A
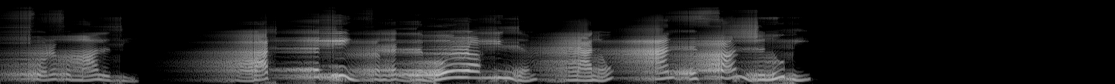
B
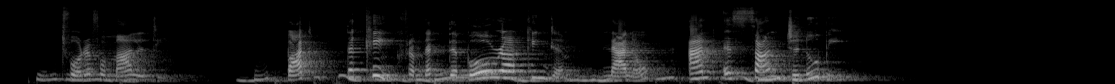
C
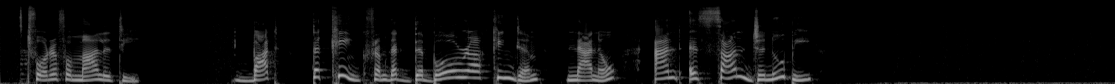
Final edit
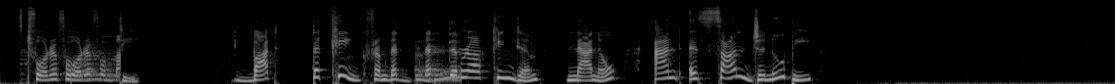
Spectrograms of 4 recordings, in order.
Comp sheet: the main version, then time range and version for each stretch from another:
C
0:00.71–0:01.20: punch in from B
0:04.15–0:04.61: punch in from B
not used: A

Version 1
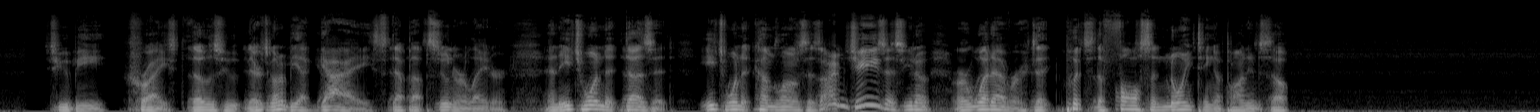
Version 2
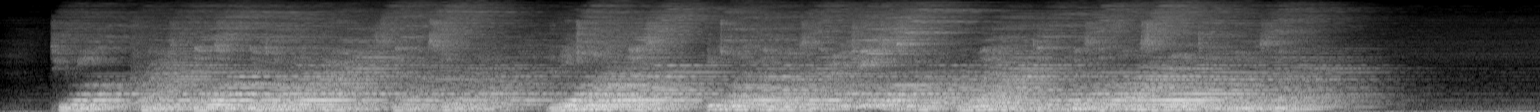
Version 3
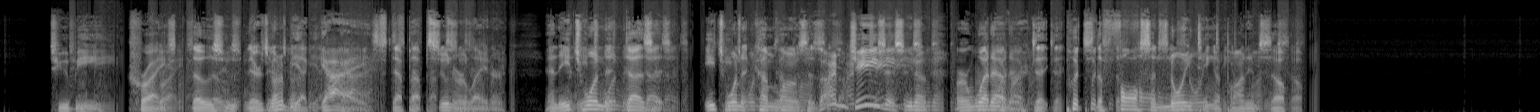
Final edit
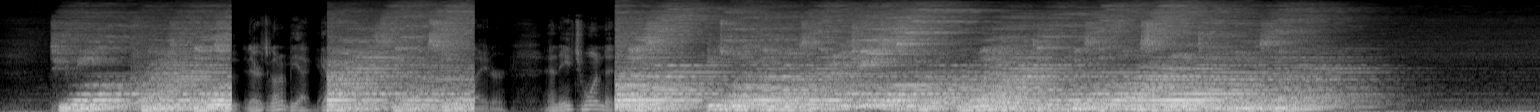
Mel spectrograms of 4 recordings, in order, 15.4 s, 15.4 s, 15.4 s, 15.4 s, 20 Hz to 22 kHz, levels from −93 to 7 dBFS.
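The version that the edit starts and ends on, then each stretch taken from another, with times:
2
0:02.32–0:03.28: punch in from 1
0:04.75–0:06.16: punch in from 1
not used: 3

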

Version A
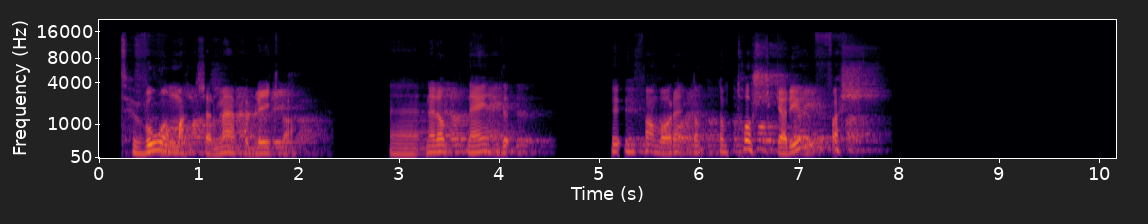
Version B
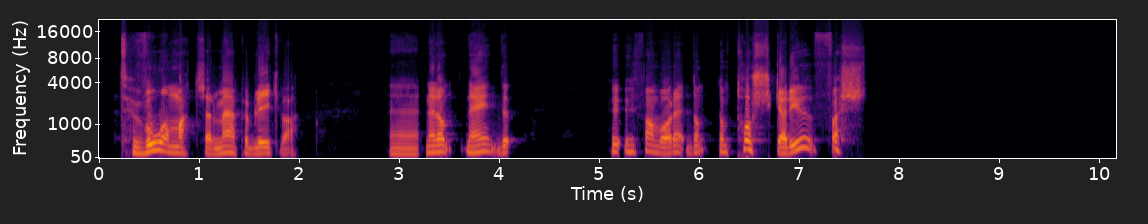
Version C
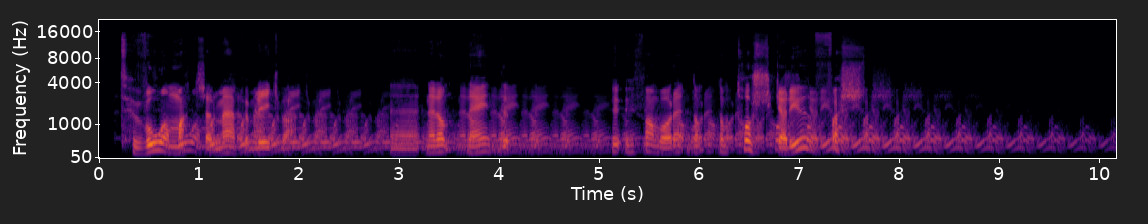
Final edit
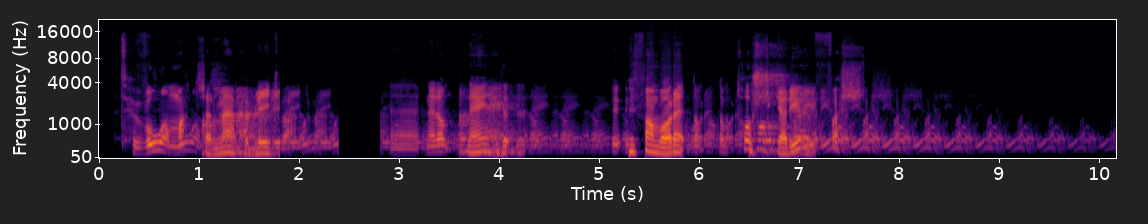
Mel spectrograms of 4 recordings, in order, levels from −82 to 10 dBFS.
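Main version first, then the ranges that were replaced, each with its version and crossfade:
C
0:01.03–0:01.80: punch in from A
0:02.39–0:02.81: punch in from A
0:03.60–0:04.25: punch in from A
0:05.30–0:05.85: punch in from B
0:06.50–0:07.16: punch in from A

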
